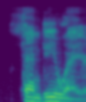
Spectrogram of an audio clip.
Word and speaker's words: Thandiwe: Who now has an extra, the spelling slightly different, is T-H-A-N-I or D-I-W-E. There's a W in there now, and it's pronounced differently, and I don't want to screw it up, but Thandiwe or something like that.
